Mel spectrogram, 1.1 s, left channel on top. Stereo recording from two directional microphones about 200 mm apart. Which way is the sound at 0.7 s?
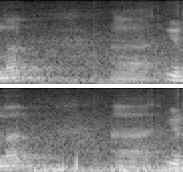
10° right (ahead or behind).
